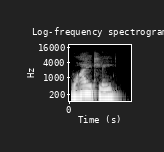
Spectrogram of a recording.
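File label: "widely", British English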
